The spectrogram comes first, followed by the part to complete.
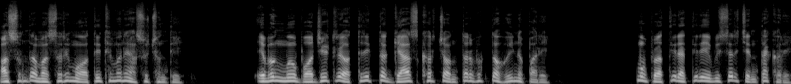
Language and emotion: Odia, fearful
